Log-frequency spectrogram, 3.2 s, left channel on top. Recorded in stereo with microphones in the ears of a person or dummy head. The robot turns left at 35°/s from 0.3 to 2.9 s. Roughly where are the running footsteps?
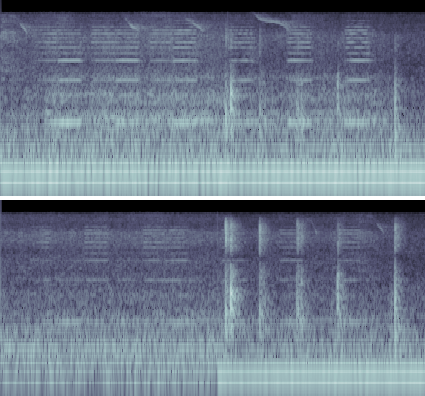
Right.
